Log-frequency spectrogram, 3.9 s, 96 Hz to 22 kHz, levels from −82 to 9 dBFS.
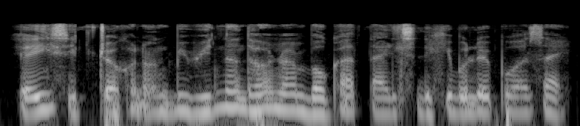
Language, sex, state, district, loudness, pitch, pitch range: Assamese, male, Assam, Sonitpur, -20 LUFS, 175 Hz, 165-185 Hz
